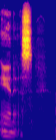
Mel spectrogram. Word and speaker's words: Annas: But John is the only one that highlights he went to Annas. If that's how you say his name, it makes sense to me. But I like that pronunciation.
